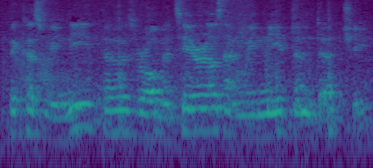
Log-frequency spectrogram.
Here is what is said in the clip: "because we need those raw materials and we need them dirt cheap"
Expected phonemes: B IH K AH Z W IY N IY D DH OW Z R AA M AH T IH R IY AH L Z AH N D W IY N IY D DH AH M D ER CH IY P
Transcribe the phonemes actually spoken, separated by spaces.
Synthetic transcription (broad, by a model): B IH K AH Z W IY N IY D DH OW Z R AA M AH T IH R IY AH L Z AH N W IY N IY D DH AH M D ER CH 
